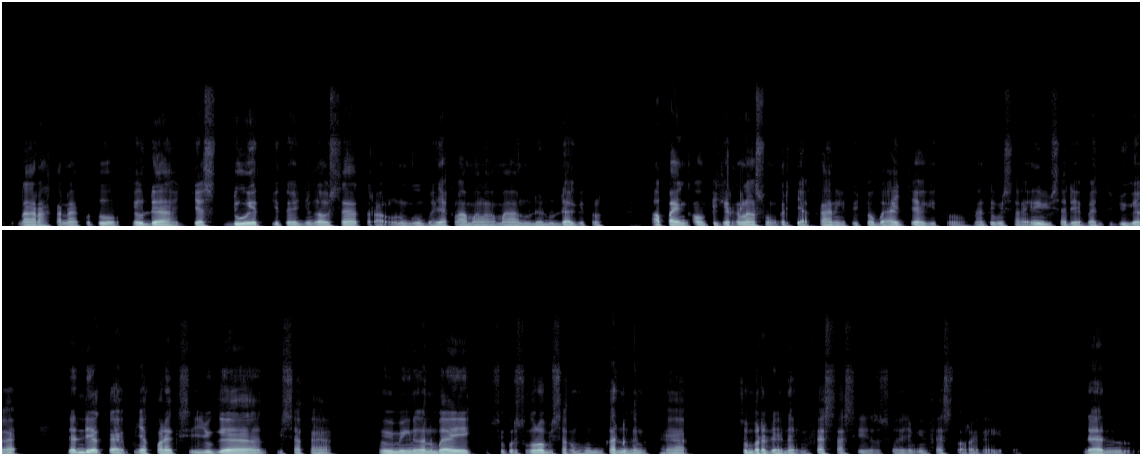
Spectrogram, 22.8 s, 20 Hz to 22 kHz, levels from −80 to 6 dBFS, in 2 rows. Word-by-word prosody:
mengarahkan 90 -1 -2
aku 90 - -16
tuh 125 -3 +1 0.2
ya - - +4
udah 105 -4 +6 0.3
just 90 -2 0
do 125 +7 +6
it 100 - +3
gitu, 85 0 -3
nggak 90 +2 -1
usah 100 +4 0
terlalu - - -10
nunggu 90 0 -6
banyak 85 -1 -1
lama-lama 90 +1 -3
nunda-nunda 90 -1 -2
gitu. 90 -2 -11 0.5
Apa 95 - +4
yang 90 - +3
kamu 85 0 -2
pikirkan 95 +3 -2
langsung 90 -2 -2
kerjakan 85 +6 -4
gitu. 85 +1 -14
Coba 90 +3 0
aja 100 -5 0
gitu. 85 +1 -13
Nanti 90 +1 -7
bisa 90 -1 -8
ini 110 +1 +1
bisa 90 -1 -7
dia 85 - -2
bantu 85 -1 -7
juga, 90 +3 0 0.5
dan 100 +2 +5
dia 110 0 +8
kayak 90 0 0
punya 95 -2 +1
koneksi 90 -1 0
juga 100 +3 +6 0.4
bisa - - -8
kayak - - -6 0.5
membimbing 95 -1 +4
dengan 90 0 +4
baik, 100 0 +7 0.2
syukur-syukur 105 +2 +1
bisa 90 -1 -9
kamu 90 0 -8
hubungkan 90 +3 -2
dengan 90 -2 -1 0.2
kayak 90 -1 -4 0.5
sumber 95 -1 +2
dana 90 +1 0
investasi 85 0 -8
sesuai 90 +1 -12
dengan 90 - -13
investor 85 -1 -11
kayak - - -16
gitu. - - -40 0.7
Dan 90 0 +1
90 Hz, 160 wpm, -26 LUFS, 85-95 Hz, 0.7 s, dia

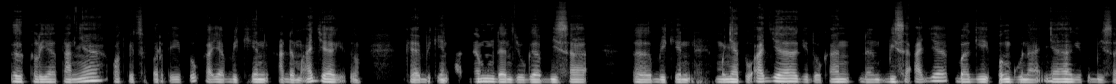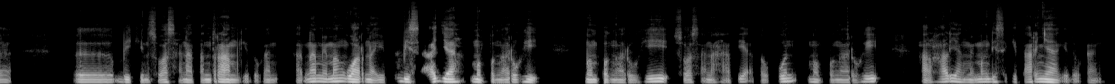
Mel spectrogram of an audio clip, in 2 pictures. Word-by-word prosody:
eee, 130 - +5
kelihatannya 120 +8 +2
outfit - - -7
seperti 115 +1 -6
itu 150 +7 -5
kayak 115 0 -3
bikin 115 0 +1
adem 105 -2 -1
aja, 130 -3 +4
gitu, 110 - -6 0.5
kayak 105 -1 0
bikin 110 - -2
adem 130 +2 +1
dan 115 0 +5
juga 110 0 +1
bisa, 115 0 0 0.5
eee, 110 -2 +2
bikin 110 -1 0 0.2
menyatu 115 0 +4
aja, 140 0 +5
gitu, 110 -2 -5
kan, 120 +2 0
dan 110 -2 -3
bisa 125 0 -1
aja 160 +7 0
bagi 115 -1 +2
penggunanya, 120 +2 +2
gitu, 110 - -10
bisa, 110 -2 -6 0.7
eee, 110 0 +1
bikin 110 -2 -3
suasana 110 0 -2
tentram, 110 +1 +3
gitu, - - -11
kan, 105 0 -6 0.2
karena 135 +3 +1
memang 135 +2 +4
warna 115 -2 +6
itu 105 +1 -4
bisa 120 -6 +3
aja 130 -3 +6
mempengaruhi, 110 -1 +1 0.4
mempengaruhi 105 +5 +1
suasana 105 +1 -6
hati 90 -5 -6
ataupun 140 +6 -2
mempengaruhi 105 +2 -2 0.4
hal-hal 110 +5 -1
yang 130 -5 +2
memang 115 +3 0
di - - -1
sekitarnya, 120 -1 +2
gitu, - - -9
kan. - - -11
115 Hz, 145 wpm, -22 LUFS, 110-125 Hz, 0.7 s, warna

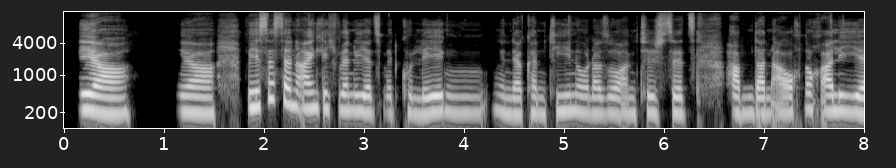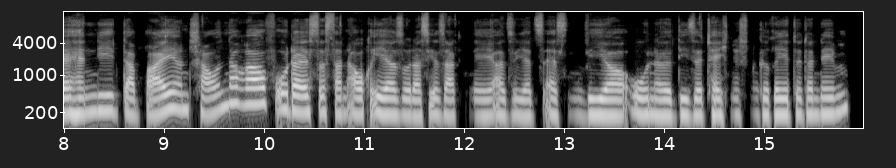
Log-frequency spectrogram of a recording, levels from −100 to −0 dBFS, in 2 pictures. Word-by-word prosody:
Ja, 195 -4 +7 0.5
ja. 200 -2 +2 0.3
Wie 245 +1 +5
ist 260 - +3
es 360 0 +1
denn 290 -6 +5
eigentlich, 235 -2 +1
wenn 220 -1 0
du 215 - -1
jetzt 200 -1 0
mit 195 -1 -10
Kollegen 200 +2 0
in 205 -4 -6
der 185 0 0
Kantine 210 +2 -3
oder 195 -1 -2
so 195 -1 -2
am 190 +1 -4
Tisch 200 -4 -3
sitzt, 195 -2 -3 0.2
haben 195 -1 0
dann 190 -1 +2
auch 200 - 0
noch 225 -1 -2
alle 210 0 +4
ihr 205 -2 +2
Handy 205 +3 -1
dabei 185 +6 +1
und 225 0 -5
schauen 200 +7 -3
darauf, 290 -1 +3
oder 215 -4 +3
ist 200 -1 -3
das 200 - -4
dann 190 +2 -5
auch 185 -3 -1
eher 185 -2 +1
so, 175 0 -3
dass 170 0 -3
ihr 180 - -3
sagt: 175 -1 -4
„Ne, 175 0 -5
also 175 0 -5
jetzt 170 -2 -6
essen 180 0 -8
wir 180 -1 +2
ohne 185 -3 -1
diese 175 0 -3
technischen 180 +1 -7
Geräte 180 0 -1
dann 185 0 -4
eben?" 190 +5 -2
195 Hz, 195 wpm, -22 LUFS, 180-210 Hz, 0.5 s, Ja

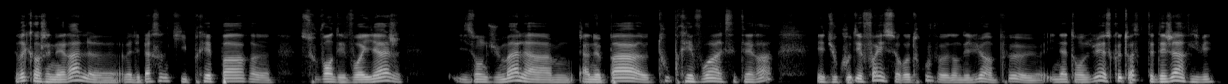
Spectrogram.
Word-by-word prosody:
C'est - - -5
vrai 165 - +4
qu'en 150 -4 +2
général, 125 +9 +2
heu, 105 -3 -2
et - - -11
bah, 115 - 0
les 110 0 -4
personnes 150 +6 -2
qui 150 -6 -8
préparent, 140 +3 +1
heu, 105 -4 -4 0.3
souvent 120 +2 0
des 105 -1 -2
voyages, 115 - +3 0.5
ils 110 0 -10
ont 120 - +1
du 110 -1 -4
mal 155 +5 +3
à 110 -3 +1
mmh, 105 -1 -6
à 115 - +2
ne 115 0 +4
pas 150 0 +5
tout 165 - -10
prévoir, 140 0 +1
et 130 - -4
cetera. 115 0 -4 0.4
Et - - 0
du 115 +1 -6
coup, 110 - -2
des 135 - +3
fois, 190 +10 -1
ils 185 - 0
se 135 - -1
retrouvent 115 - -3
dans 105 - -2
des 105 0 -3
lieux 135 +7 -1
un 110 - -1
peu 105 -4 -3
inattendus. 115 +4 -2
Est-ce 165 -4 +1
que - - +3
toi, - - +1
ça 210 - -15
t'est - - -1
déjà 130 +8 +5
arrivé? 120 -4 -4
120 Hz, 240 wpm, -26 LUFS, 110-145 Hz, 0.5 s, pas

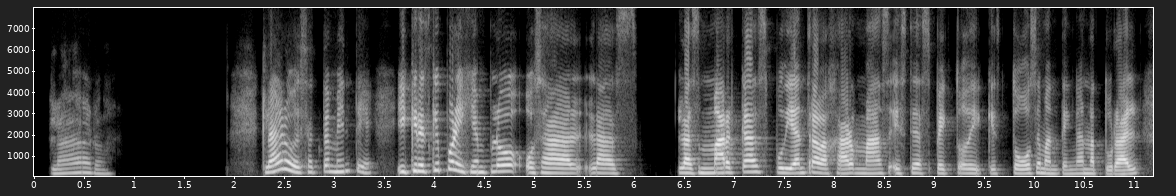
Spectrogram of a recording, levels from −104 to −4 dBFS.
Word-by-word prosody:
Claro. 200 -2 -11 1.4
Claro, 325 +7 +2
exactamente, 265 0 -5 0.2
¿y 270 -1 0
crees 295 0 +3
que, 340 - -2
por 380 +2 +3
ejemplo, 280 +1 0
o 235 - -1
sea, 220 -2 +2
las 210 -1 -3 0.4
las 225 -1 +2
marcas 230 +5 +4
podían 220 -3 +2
trabajar 210 -3 +3
más 200 -1 0
este 205 +1 -5
aspecto 200 -2 -5
de 195 -2 -5
que 190 - -8
todo 190 +1 -3
se 225 +2 -4
mantenga 190 -1 -5
natural, 185 0 +1
220 Hz, 130 wpm, -21 LUFS, 200-255 Hz, 1.4 s, marcas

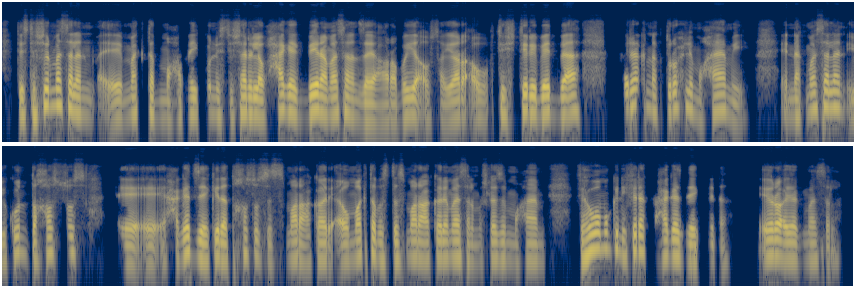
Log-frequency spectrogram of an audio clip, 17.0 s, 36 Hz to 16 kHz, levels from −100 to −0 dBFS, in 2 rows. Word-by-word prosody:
تستشير 120 +9 +1
مثلًا 155 -10 +2
آآ - - -1
مكتب 125 0 -3
محاماة 110 0 -7
يكون 120 +1 -4
استشاري 120 +3 0
لو 115 -3 +6
حاجة 140 +3 +3
كبيرة 135 +4 +6
مثلًا 130 0 +1
زي 100 -2 +3
عربية 95 +6 0
أو - - -3
سيارة - - 0
أو - - -2
تشتري 135 +2 +1
بيت 135 +1 +5
بقى، 130 +3 +5 0.5
إيه 150 - +1
رأيك 185 +1 +2
إنك 140 -5 -6
ترُوح 155 +3 -2
لمحامي، 135 - -2 0.4
إنك 115 +1 -3
مثلًا 160 +2 +1
يكون 150 +7 -6
تخصُّص 150 +4 -5 0.4
آآ - - -1
آآ - - -7
حاجات 155 0 +1
زي 125 -3 +2
كده، 120 0 +3
تخصُّص 135 -1 -8
استثمار 120 +3 -2
عقاري 120 +2 0
أو 115 - 0
مكتب 135 +3 0
استثمار 120 +2 -2
عقاري 125 +1 +2
مثلًا 130 -3 -1
مش 110 +2 -18
لازم 120 -1 -4
محامي، 115 0 -4 0.3
فهو 165 +9 +4
ممكن 180 -2 -4
يفيدك 165 +4 +1
في - - -13
حاجة 135 0 +2
زي 110 - +2
كده، - - -13 0.3
إيه 135 - +3
رأيك 120 -4 +3
مثلًا؟ 120 0 -10
125 Hz, 190 wpm, -25 LUFS, 115-140 Hz, 0.5 s, لو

